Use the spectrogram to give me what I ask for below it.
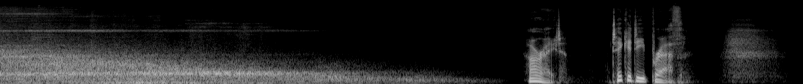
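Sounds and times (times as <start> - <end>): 
New York subway train approaching: 0.0 - 2.9
speech: 5.3 - 7.6.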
